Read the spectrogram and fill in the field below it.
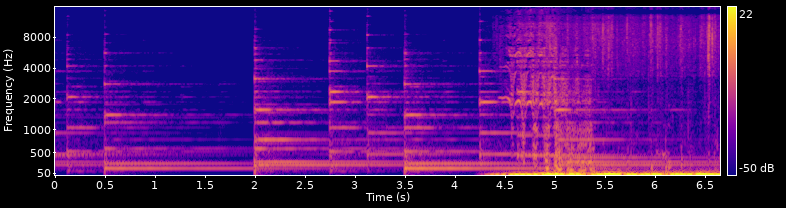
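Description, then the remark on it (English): A few ringing, plucked-sounding tones open, then loud hoofbeats clip-clop in a quick rhythm alongside a horse's neigh, with no voices present. “Powerful, determined, and heroic, she will win any horse race in the land.”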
